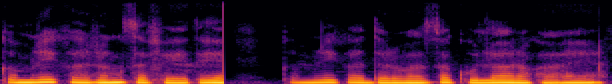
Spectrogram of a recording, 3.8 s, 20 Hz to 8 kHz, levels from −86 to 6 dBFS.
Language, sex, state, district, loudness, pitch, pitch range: Hindi, female, Arunachal Pradesh, Papum Pare, -12 LUFS, 205 Hz, 195-215 Hz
